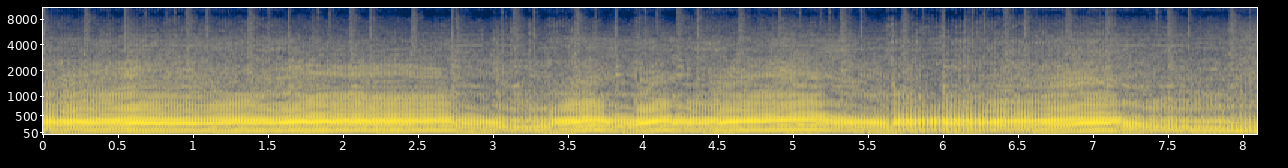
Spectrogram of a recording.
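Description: Pit bike engine, heard from on board while riding: it pulls at a steady pitch, then dips and revs up and down several times about three to five seconds in, then settles into a steadier run.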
